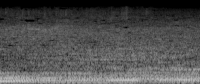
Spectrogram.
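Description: A motor vehicle engine running with a steady low hum.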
